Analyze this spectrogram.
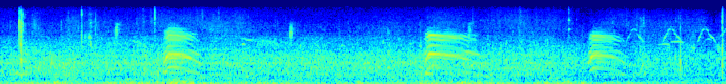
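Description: A bird calling three times, short calls a couple of seconds apart, over faint outdoor background noise; a single click sounds just after the start.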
